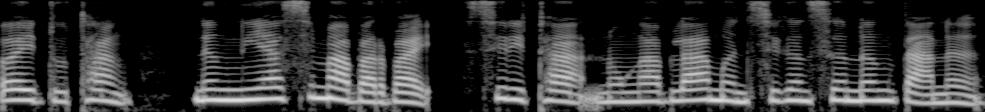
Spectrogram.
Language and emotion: Bodo, neutral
